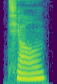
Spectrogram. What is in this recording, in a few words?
"抢", Chinese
